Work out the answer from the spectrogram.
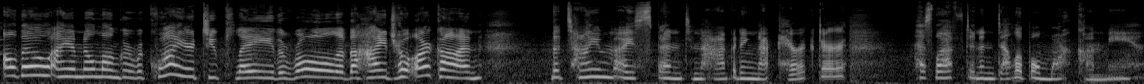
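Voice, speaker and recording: An actress playing a proud, theatrical young former star in a video game, with a haughty, dramatic and formal delivery. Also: female voice, high-pitched, unhurried, creaky, fairly bright tone, a little hiss or hum, full character voice, poor audio. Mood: resigned, firm. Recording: background music under the voice.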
